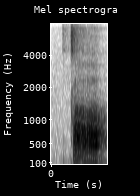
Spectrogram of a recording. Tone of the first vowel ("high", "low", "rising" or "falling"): low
